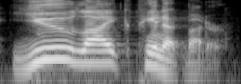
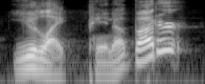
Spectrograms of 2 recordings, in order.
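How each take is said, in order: First: The voice falls at the end. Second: The voice rises at the end. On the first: It states a fact. "That's a statement of fact" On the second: It asks a yes-no question. "I raise the intonation upwards"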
